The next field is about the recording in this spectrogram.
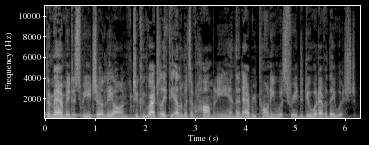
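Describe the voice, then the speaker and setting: A man's voice: medium pitch, fast talker, a bit bright, soft background music, poor audio. A man reading a scripted story as an audiobook narrator.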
